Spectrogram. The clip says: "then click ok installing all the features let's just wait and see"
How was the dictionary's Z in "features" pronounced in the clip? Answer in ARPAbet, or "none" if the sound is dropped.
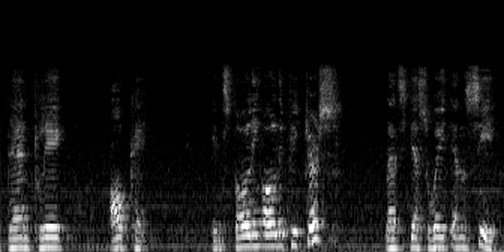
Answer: S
